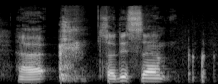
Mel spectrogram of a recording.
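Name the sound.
cough and throat clearing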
